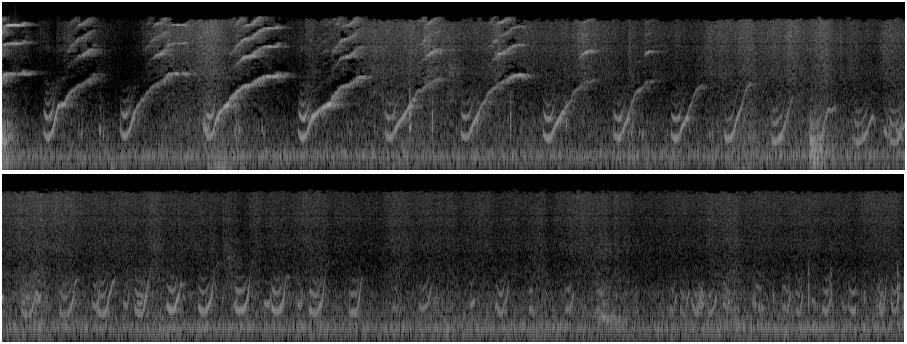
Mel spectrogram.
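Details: Two pet guinea pigs, Maro and Momiji, squealing when the fridge opens in hope of vegetables: a rapid series of loud, high whistled wheeks, each sweeping sharply downward, repeated about twice a second and fading to softer calls.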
